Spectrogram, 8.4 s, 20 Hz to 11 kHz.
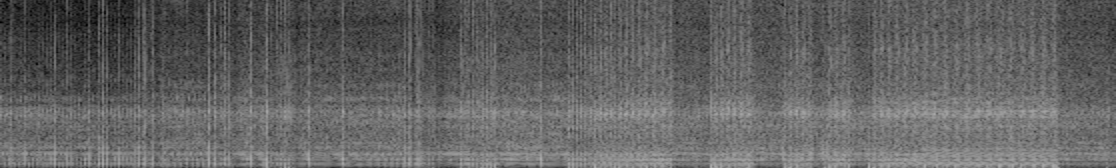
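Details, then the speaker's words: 1960s Homelite C-51/XL-12 two-stroke chainsaw surges and bogs in ragged bursts and sounds flooded; the owner can't tell why the carb floods and turned the low-speed screw in to feed less fuel and warm it up. "i went ahead and turned the low side of the carburetor down or in because it's just flooding the carb out and i don't know why it's doing that"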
